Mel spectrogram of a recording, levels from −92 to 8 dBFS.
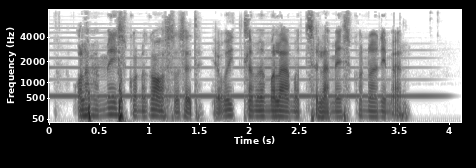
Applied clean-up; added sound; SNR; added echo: none; Wind instrument, woodwind instrument; 13 dB; none.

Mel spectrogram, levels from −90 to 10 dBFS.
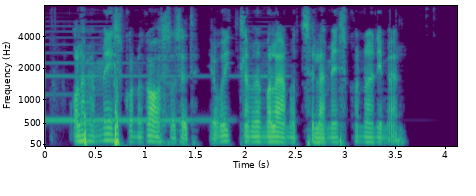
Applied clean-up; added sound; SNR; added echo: classical method Wiener filter.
